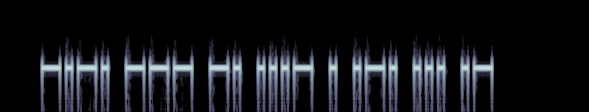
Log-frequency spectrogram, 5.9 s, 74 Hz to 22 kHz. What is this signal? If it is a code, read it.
Morse code, heard as a keyed tone, about 19 wpm, 700 Hz. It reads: CONVERSA
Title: Build A Word - 4 Letters At A Time - 12-Letter Words - 20wpm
